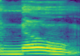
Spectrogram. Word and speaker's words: gnome: g either and it's going to be a gnome right known a line a line light we're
